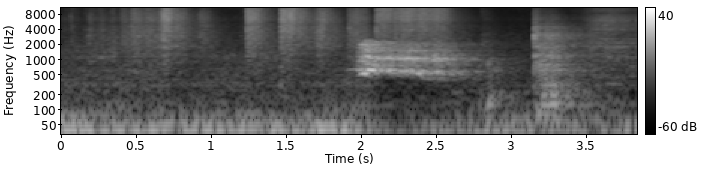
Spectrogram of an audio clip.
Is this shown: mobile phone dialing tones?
no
